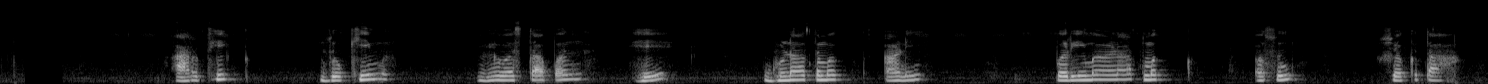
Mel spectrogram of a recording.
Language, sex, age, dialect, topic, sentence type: Marathi, male, 18-24, Southern Konkan, banking, statement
